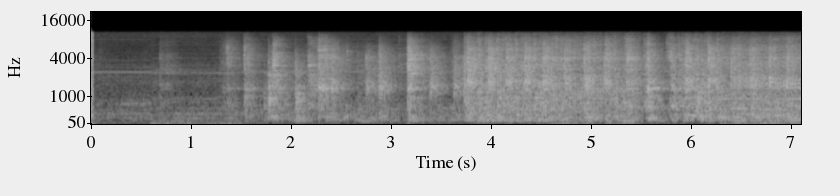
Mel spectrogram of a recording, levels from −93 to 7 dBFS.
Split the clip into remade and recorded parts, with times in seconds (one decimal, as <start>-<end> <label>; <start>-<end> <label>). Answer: 0.0-0.6 recorded; 0.6-1.5 remade; 1.5-4.6 recorded; 4.6-5.5 remade; 5.5-6.3 recorded; 6.3-7.1 remade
